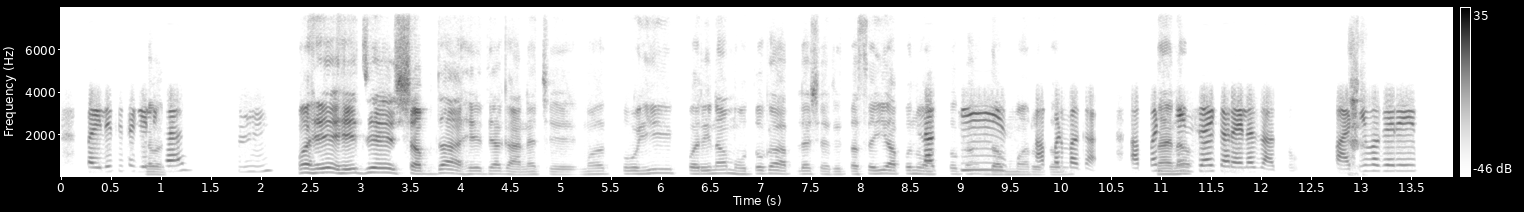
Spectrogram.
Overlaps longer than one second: present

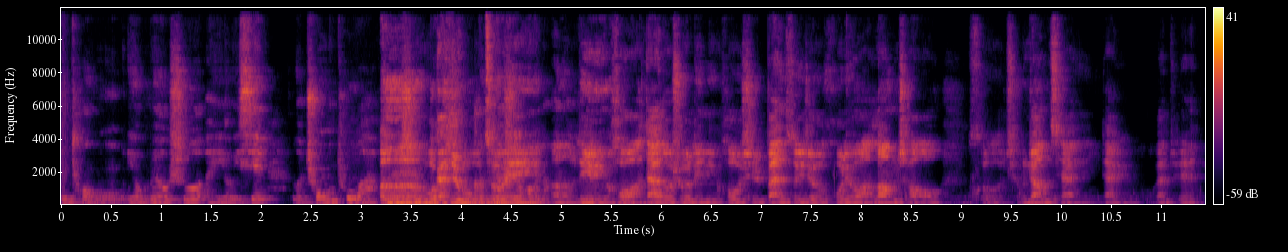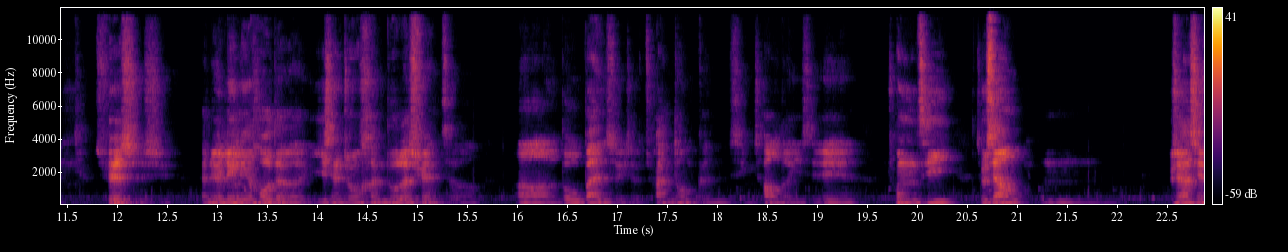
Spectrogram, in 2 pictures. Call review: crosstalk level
present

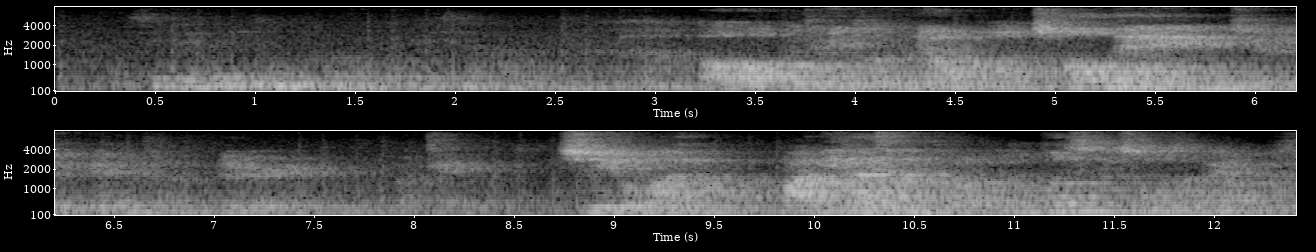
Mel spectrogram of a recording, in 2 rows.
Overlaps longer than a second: none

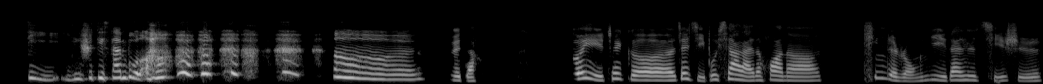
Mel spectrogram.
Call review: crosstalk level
none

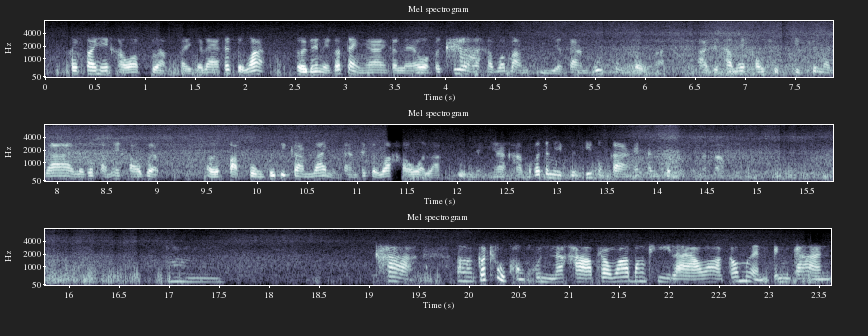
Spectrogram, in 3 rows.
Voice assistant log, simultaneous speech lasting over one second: none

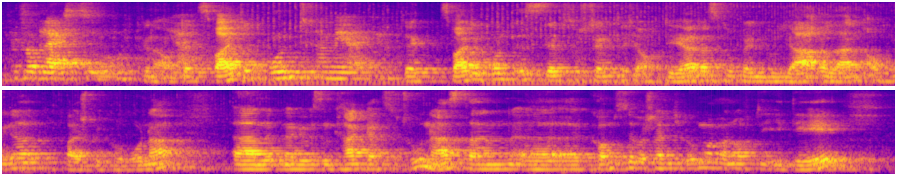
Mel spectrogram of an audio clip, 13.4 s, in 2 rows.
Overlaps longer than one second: none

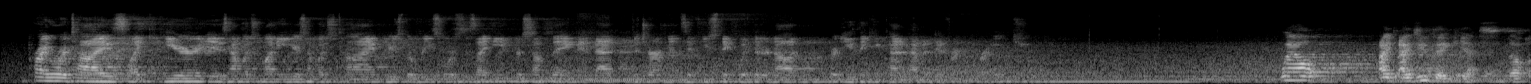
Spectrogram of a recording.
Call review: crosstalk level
none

